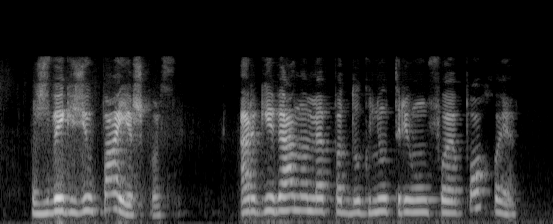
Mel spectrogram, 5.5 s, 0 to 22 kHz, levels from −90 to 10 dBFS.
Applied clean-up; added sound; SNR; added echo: neural separator model SepFormer DNS4.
